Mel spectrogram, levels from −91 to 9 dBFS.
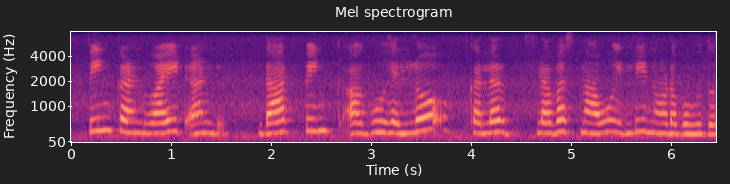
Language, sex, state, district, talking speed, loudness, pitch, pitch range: Kannada, female, Karnataka, Bijapur, 110 wpm, -15 LUFS, 285 Hz, 275-315 Hz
